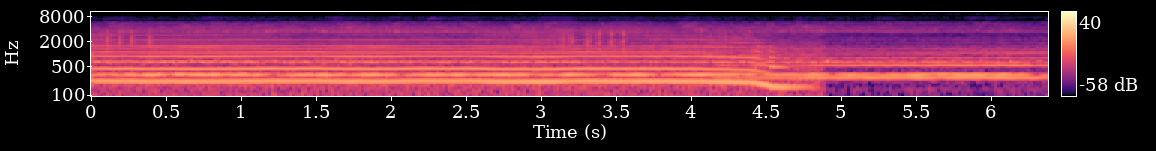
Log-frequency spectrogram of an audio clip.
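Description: A long plastic tube blown like a horn: one loud, low note, held steady for about four and a half seconds, then sagging in pitch and cutting off. A steady low drone continues underneath.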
